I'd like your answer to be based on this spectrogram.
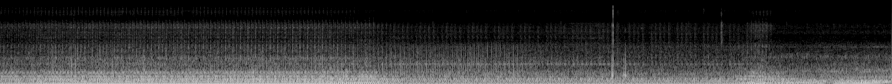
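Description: A Mercedes diesel engine runs at a low idle on a cold 20-degree day, a steady loud rumble with a slight change in tone partway through and faint clicks.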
